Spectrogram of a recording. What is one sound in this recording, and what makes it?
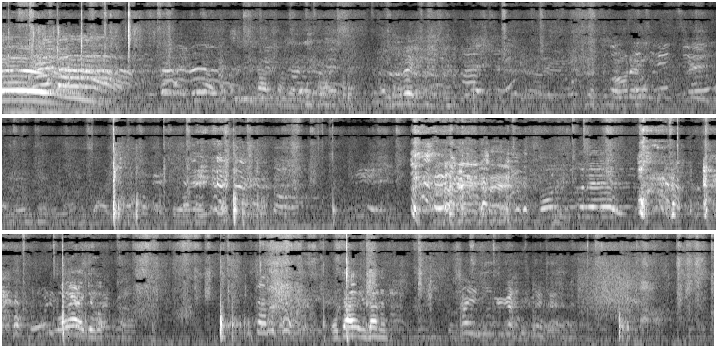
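Tennis balls are struck with rackets, with sharp pops.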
